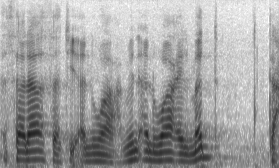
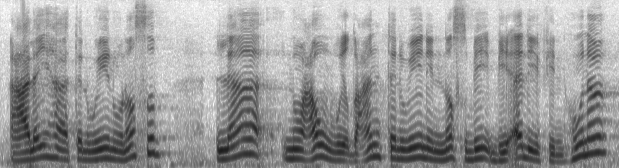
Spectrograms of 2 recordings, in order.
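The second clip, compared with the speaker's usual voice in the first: ordinary talk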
